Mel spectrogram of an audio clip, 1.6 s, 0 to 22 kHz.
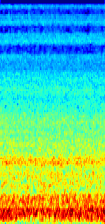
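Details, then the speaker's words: Nissan idling during a cylinder-deactivation misfire test for P0300: a steady, even low rumble with no dips or stumbles, and the idle changes as each cylinder is switched off, so all cylinders are firing; normal idle. "okay it goes the idle goes back again I'm going to do two okay you here the idle goes up okay Escape so that means that they they working fine"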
